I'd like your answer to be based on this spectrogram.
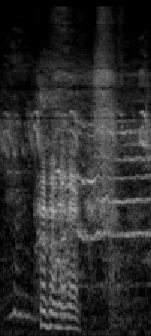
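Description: Free-range desi country chickens clucking at a poultry farm, a short run of close, throaty calls at moderate volume over faint background noise.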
